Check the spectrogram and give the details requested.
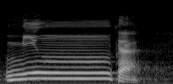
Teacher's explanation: Min salsalin, ketemu kaf maka dominan kepada huruf ang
